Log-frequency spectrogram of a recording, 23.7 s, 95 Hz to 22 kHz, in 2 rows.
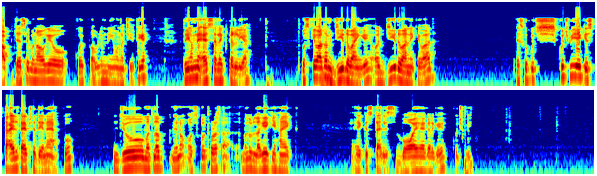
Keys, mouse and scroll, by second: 1.1 ctrl+click, 2.9-4.4 middle drag, 4.4-5.4 scroll down 3, 5.4 KP_1, 6.7 g, 13.1-16.1 middle drag, 18.6 g, 21.3 Tab, 22.2-23.7 middle drag.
